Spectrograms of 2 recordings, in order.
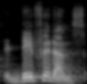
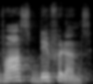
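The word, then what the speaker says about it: vas deferens: দেহের বাইরে, শুক্রাশয় থেকে দেহের বাইরে শুক্রাণু নিয়ে যায় যে নালিকা, তাকে আমরা বলি ভাস ডেফেরান্স। অনেকে ডিফারেন্স বলে, অ্যাকচুয়ালি উচ্চারণটা হচ্ছে ভাস ডেফেরান্স।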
